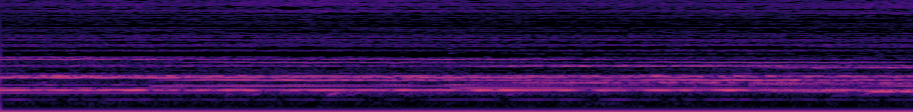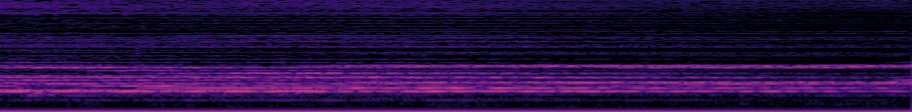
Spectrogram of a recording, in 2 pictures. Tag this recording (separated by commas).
Music, Ambient music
